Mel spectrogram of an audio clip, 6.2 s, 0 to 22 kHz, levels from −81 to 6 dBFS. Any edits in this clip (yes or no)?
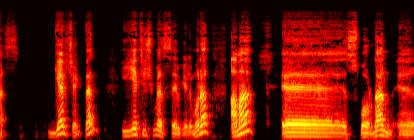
yes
